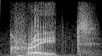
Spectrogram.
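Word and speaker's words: krait: What kind of a guy Harry Pope was, and what kind of a snake a crate is. First, the crate. You spell it K R A I T.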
